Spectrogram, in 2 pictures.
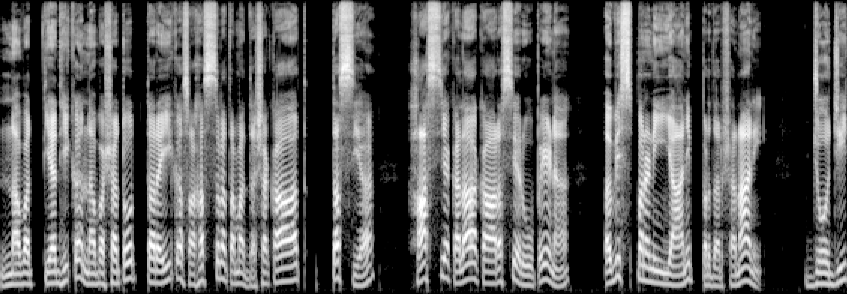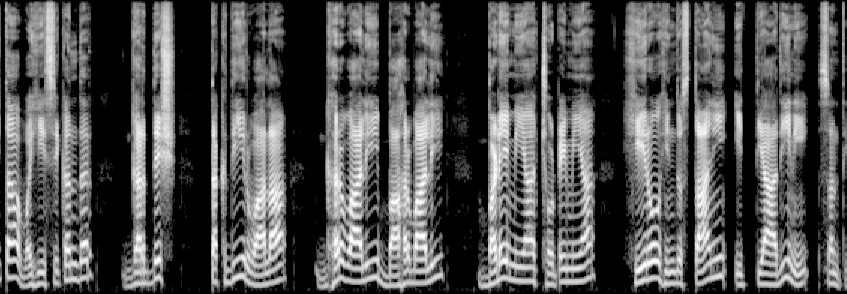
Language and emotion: Sanskrit, neutral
